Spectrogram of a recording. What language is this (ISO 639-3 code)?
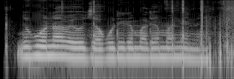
kik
